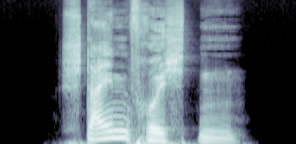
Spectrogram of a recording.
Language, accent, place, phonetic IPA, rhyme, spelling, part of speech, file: German, Germany, Berlin, [ˈʃtaɪ̯nˌfʁʏçtn̩], -aɪ̯nfʁʏçtn̩, Steinfrüchten, noun, De-Steinfrüchten.ogg
- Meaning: dative plural of Steinfrucht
